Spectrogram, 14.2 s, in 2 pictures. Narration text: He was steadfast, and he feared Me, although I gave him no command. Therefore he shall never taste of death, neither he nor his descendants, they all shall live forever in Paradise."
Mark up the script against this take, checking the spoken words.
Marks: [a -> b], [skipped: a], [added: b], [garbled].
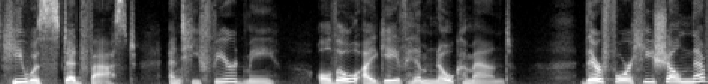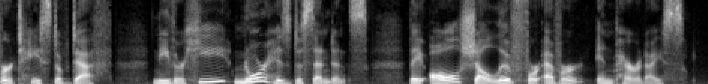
He was steadfast, and he feared Me, although I gave him no command. Therefore he shall never taste of death, neither he nor his descendants, they all shall live forever in Paradise."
